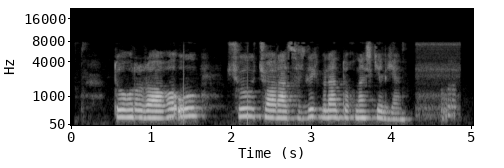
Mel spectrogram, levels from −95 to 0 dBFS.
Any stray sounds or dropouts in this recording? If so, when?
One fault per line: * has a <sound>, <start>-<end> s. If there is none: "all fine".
* has a laugh, 4.6-4.8 s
